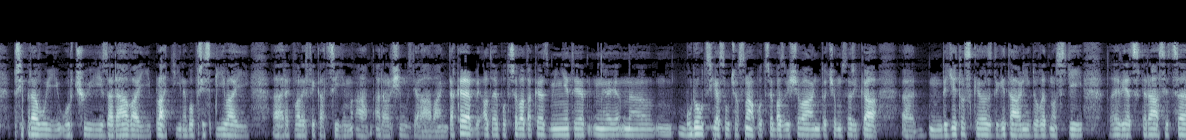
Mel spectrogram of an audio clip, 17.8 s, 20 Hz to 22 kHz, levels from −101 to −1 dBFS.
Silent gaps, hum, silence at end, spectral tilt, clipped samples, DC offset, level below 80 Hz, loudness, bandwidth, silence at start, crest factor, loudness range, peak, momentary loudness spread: none; none; 0 s; -3 dB/octave; under 0.1%; under 0.1%; -60 dBFS; -23 LUFS; 7.6 kHz; 0 s; 22 dB; 3 LU; -2 dBFS; 11 LU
